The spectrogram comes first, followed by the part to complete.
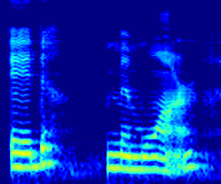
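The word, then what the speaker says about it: aide-mémoire: to we're going to learn today is called Ed Memoir so it's a French word okay so it's spelled a i d e hyphen m e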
